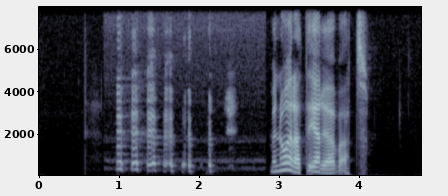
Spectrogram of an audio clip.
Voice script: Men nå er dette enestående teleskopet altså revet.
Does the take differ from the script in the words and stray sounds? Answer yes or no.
yes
